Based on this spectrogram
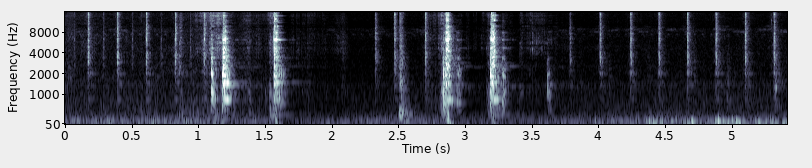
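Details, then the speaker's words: Dodge Challenger SRT8 6.1 Hemi with cylinder 8 misfire and tapping when running; fast metallic ticking continues after shutdown near headers, louder after restart, stops when headers tapped; owner suspects lifter, earlier valve springs. "I'm gonna start it real quick and then turn it off again and the ticking gets louder and it just keeps doing it right"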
